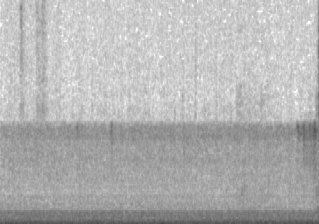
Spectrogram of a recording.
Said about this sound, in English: It's a perfect storm. It's rain, driving, both those things will put you right to sleep.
